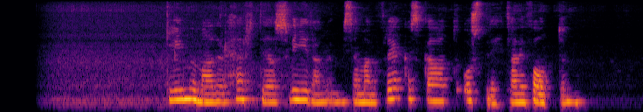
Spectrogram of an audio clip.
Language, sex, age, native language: Icelandic, female, 50-59, Icelandic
